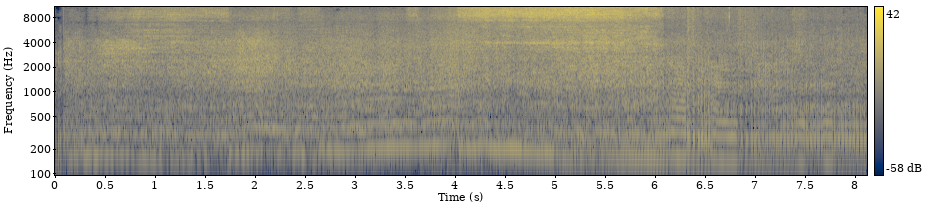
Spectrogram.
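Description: Gravel sprays and crunches under a rally car's tyres.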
